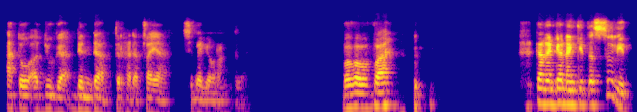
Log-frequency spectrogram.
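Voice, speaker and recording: A male pastor delivers a lively, funny sermon, chuckling frequently and speaking straight to the men in the congregation. His voice is mid-range, and the audio sounds dull.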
